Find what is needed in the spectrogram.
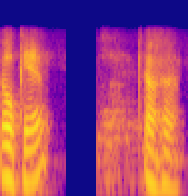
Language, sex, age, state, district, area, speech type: Kannada, male, 30-45, Karnataka, Bangalore Urban, rural, conversation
